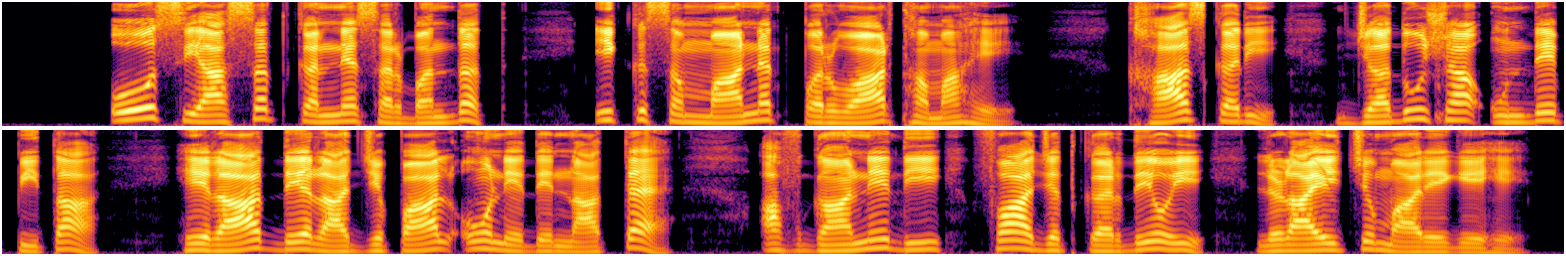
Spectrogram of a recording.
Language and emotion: Dogri, neutral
